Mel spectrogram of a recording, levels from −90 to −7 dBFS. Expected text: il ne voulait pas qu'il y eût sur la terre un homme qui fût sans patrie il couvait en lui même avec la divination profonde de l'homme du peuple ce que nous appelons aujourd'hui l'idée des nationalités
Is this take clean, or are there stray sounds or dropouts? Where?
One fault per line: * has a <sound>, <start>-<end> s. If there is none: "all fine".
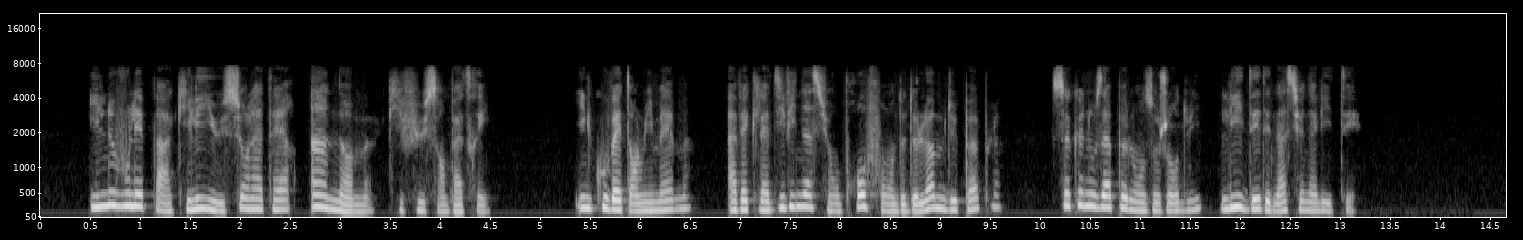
all fine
